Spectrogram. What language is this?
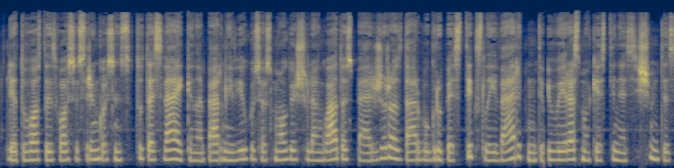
Lithuanian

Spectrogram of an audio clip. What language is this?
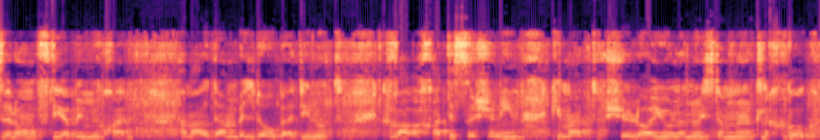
Hebrew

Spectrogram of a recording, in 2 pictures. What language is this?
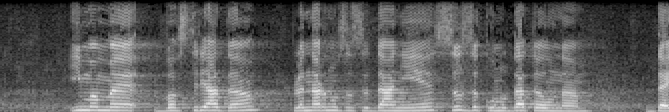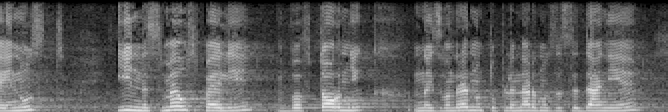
Bulgarian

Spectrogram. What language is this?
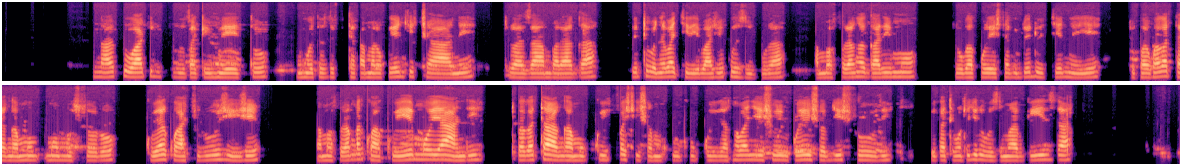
Kinyarwanda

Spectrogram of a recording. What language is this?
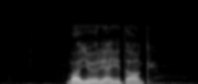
Norwegian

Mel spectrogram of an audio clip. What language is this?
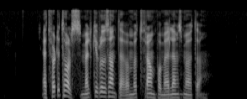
Norwegian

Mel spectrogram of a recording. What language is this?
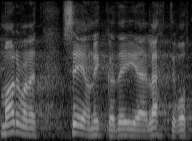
Estonian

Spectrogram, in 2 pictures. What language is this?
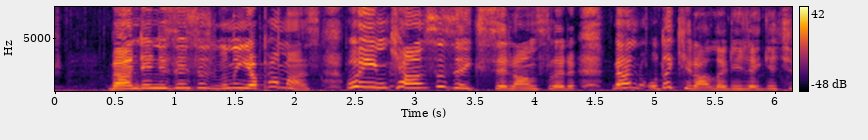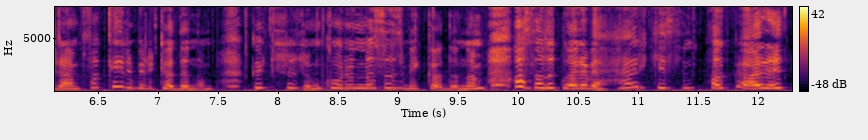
Turkish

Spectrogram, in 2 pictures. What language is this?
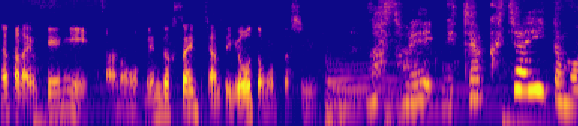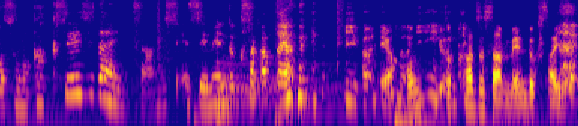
Japanese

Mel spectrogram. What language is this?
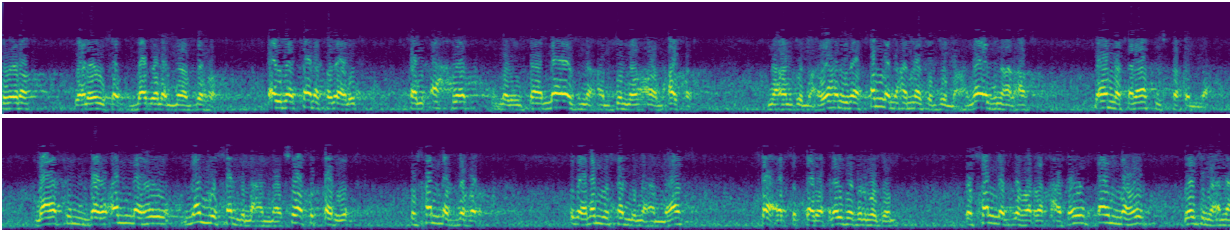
Arabic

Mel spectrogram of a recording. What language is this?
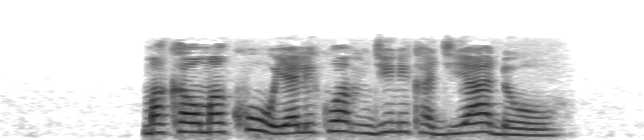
Swahili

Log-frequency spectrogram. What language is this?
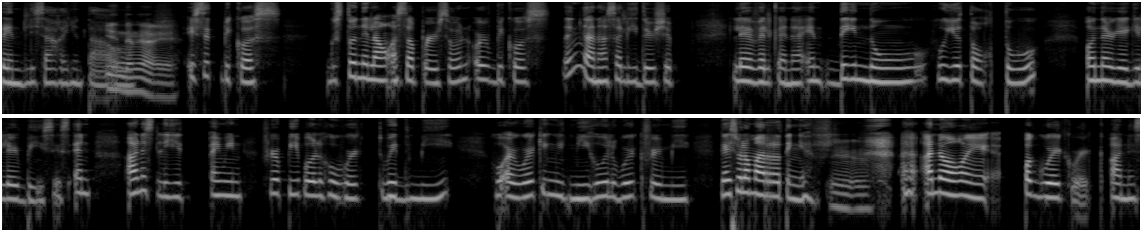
Filipino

